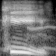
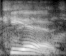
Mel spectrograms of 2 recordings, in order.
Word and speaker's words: Kiev: Like for instance, Kiev. All right, in goddamn Ukraine, it is pronounced Kiev, and I'm getting really sick and tired of a lot of these fucking politicians pronouncing it Kiev.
